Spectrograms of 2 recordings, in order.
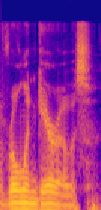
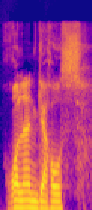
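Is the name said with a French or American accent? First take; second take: American; French. First: The name is said with an American accent. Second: The name is said with a French accent. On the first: The speaker calls it wrong. "it feels ridiculous to me to pronounce a word that I know how to pronounce with a, like, my accent" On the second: The speaker calls it right. "I know how to pronounce"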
